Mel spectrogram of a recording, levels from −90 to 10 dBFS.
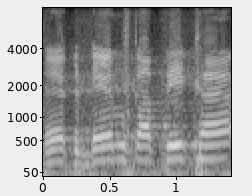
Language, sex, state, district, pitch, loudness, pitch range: Hindi, male, Jharkhand, Palamu, 200 Hz, -13 LUFS, 180-210 Hz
